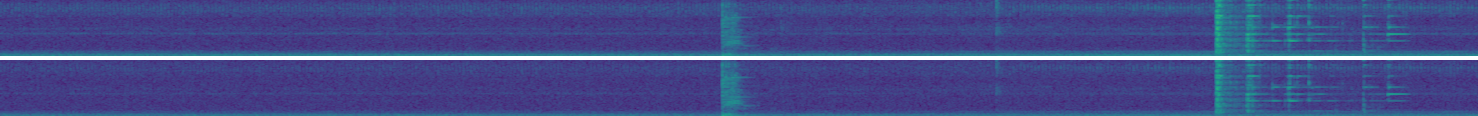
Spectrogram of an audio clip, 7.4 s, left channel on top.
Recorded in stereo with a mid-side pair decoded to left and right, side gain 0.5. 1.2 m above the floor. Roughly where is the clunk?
Ahead.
